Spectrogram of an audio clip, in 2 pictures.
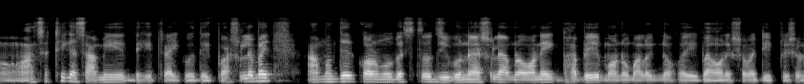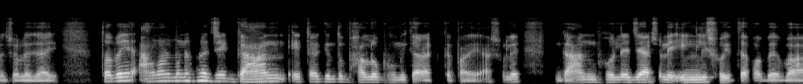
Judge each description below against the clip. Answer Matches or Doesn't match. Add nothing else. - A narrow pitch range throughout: Doesn't match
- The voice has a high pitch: Doesn't match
